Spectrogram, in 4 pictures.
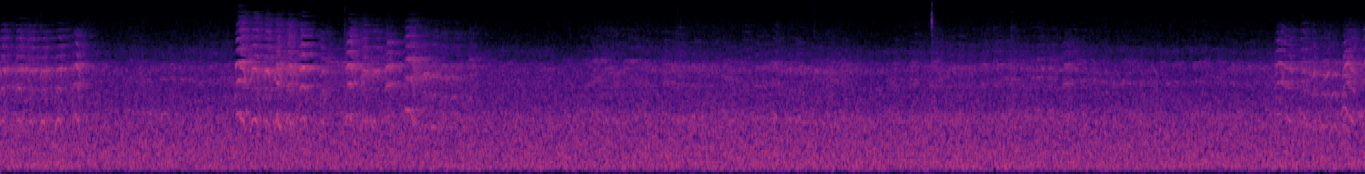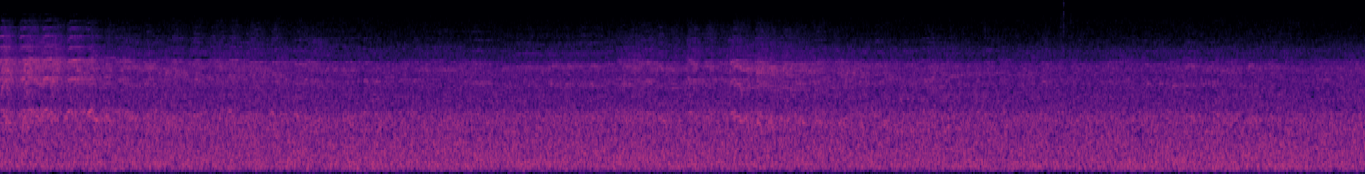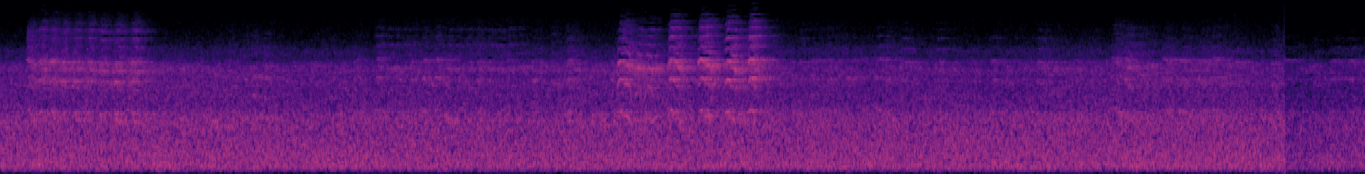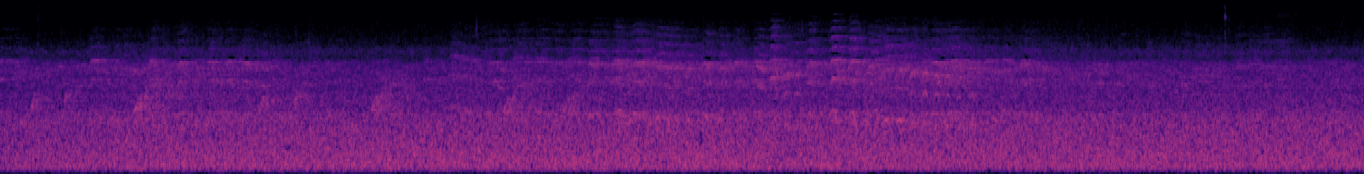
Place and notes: Little Island, Lord Howe Island - Providence Petrels
Mating season for the Providence Petrels on Mount Gower and Mount Lidgbird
